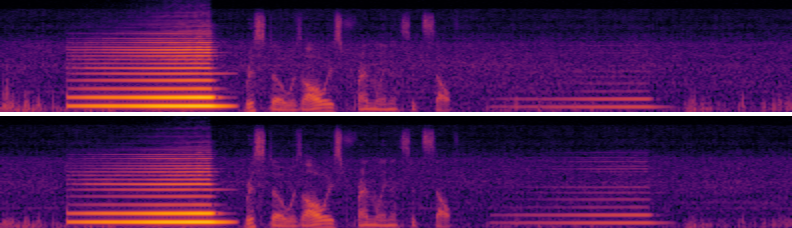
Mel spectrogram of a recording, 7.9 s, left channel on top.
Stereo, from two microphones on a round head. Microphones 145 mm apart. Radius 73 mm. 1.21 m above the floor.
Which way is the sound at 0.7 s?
35° left (ahead or behind).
